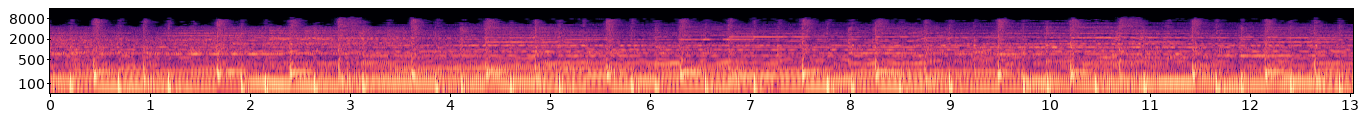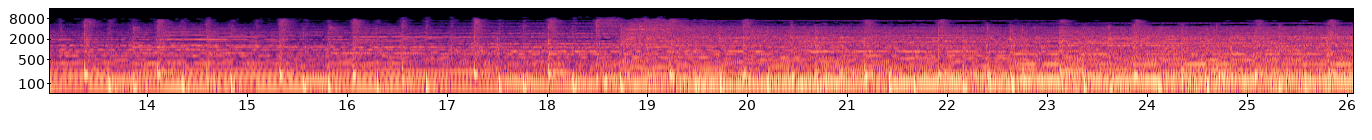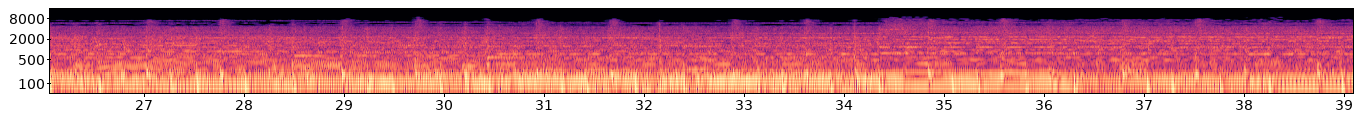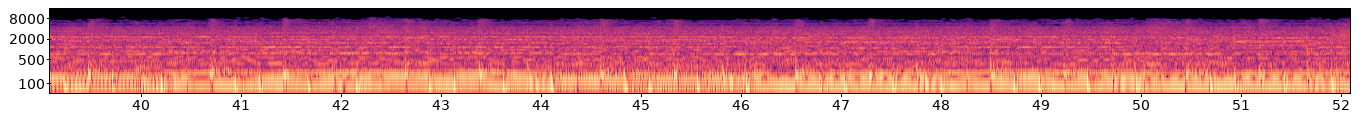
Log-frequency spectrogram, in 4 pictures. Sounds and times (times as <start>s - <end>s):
Background music: 0.0s - 52.0s.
